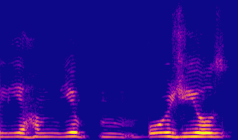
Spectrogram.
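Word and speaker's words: bourgeoisie: के लिए हम यह बोजियोस बोजियोस ये एक वर्ड है थोड़ा सा डिफिकल्ट भी होता है यह प्रोनाउंस करने में बट I must tell you कि इसको प्रॉपर्ली कैसे प्रोनाउंस करना है बजजी ओके मुस्लिम बर्जजी मींस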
